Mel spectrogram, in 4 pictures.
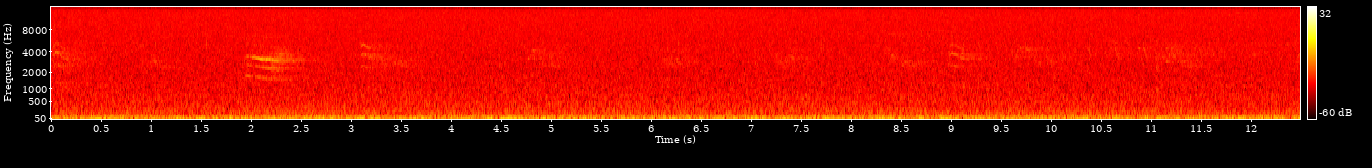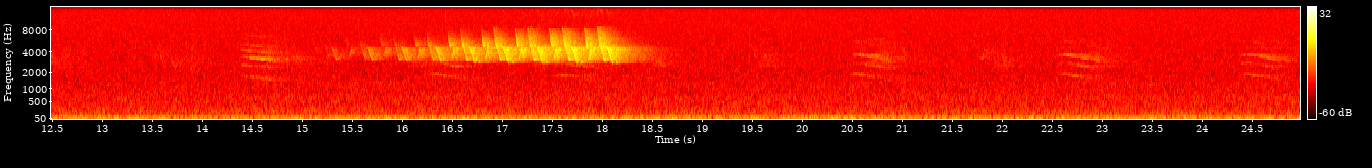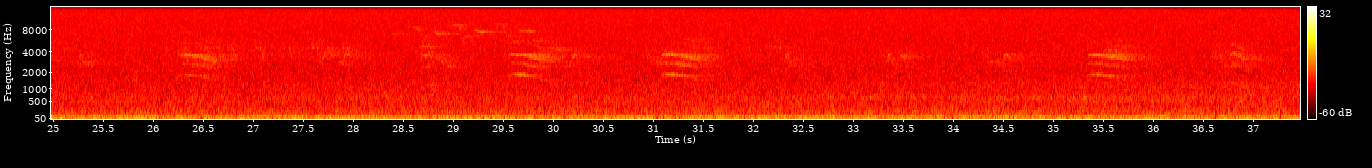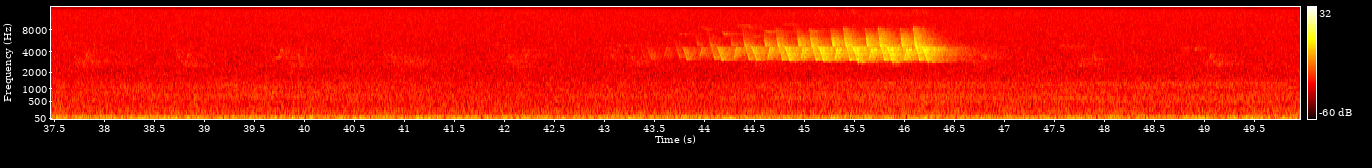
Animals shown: Ovenbird (Seiurus aurocapilla), Yellow-bellied Sapsucker (Sphyrapicus varius), Blackburnian Warbler (Setophaga fusca), Red-eyed Vireo (Vireo olivaceus), Blue Jay (Cyanocitta cristata)

